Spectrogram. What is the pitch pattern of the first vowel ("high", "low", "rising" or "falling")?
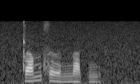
rising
